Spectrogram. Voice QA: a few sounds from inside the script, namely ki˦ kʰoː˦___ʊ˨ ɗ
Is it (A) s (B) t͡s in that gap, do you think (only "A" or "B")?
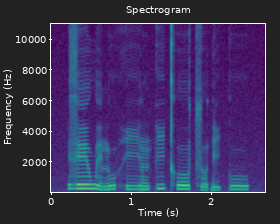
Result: B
